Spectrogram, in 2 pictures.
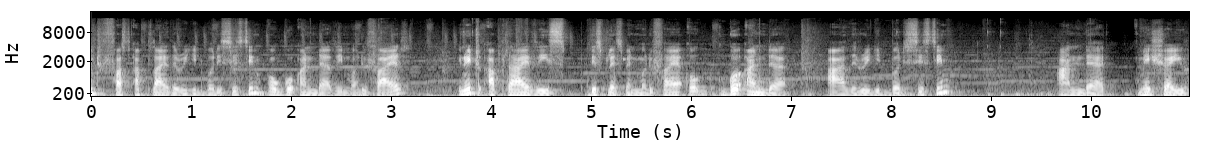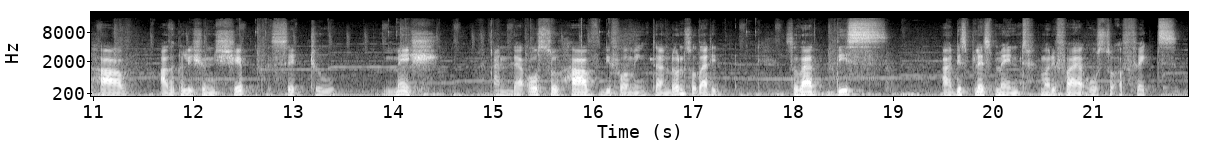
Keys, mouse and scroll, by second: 2.8 click, 3.7 click, 8.0 click, 8.9 click, 9.5 scroll down 5, 12.6 click, 14.6 scroll down 4, 16.0 click, 16.6 scroll up 1, 16.7 `, 17.5 click, 20.9 space.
